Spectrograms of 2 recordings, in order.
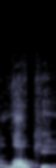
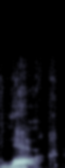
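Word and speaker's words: Locke: the the character lo as a kid I pronounced it Loki because I had the e at the end for my entire life until I was a few years ago my buddy's like Loki know it's lock but when I saw the name it just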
